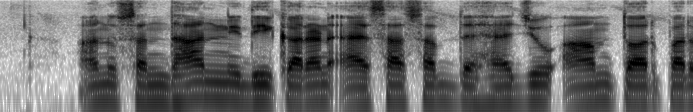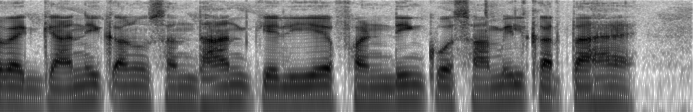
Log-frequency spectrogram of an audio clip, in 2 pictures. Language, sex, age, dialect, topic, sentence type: Hindi, male, 46-50, Hindustani Malvi Khadi Boli, banking, statement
